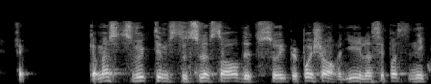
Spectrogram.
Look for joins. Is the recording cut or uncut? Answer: uncut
